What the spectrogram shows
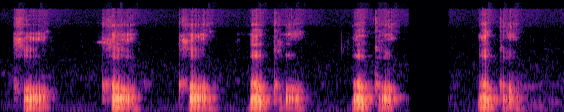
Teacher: you can go straight from the k into the the l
